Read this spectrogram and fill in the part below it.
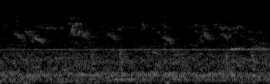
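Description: Honeybees buzz around a hive frame and divider board, a low steady drone from many bees close by, quiet with no voices.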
